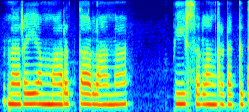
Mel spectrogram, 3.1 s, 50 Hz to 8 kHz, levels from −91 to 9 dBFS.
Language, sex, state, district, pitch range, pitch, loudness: Tamil, female, Tamil Nadu, Kanyakumari, 260-275 Hz, 270 Hz, -12 LUFS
